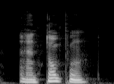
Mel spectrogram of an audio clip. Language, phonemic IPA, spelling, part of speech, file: French, /tɑ̃.pɔ̃/, tampon, noun, Fr-tampon.ogg
- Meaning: 1. plug, stopper 2. plug, stopper: pad (for a flute, saxophone) 3. plug, stopper: (for closing a leak) 4. swab 5. tampon (menstrual product) 6. sponge, pad (piece of porous material): used for washing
